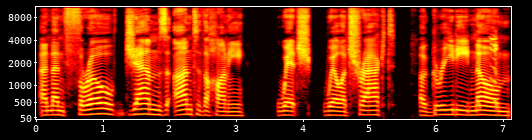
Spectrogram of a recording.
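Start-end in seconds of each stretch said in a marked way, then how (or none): none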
